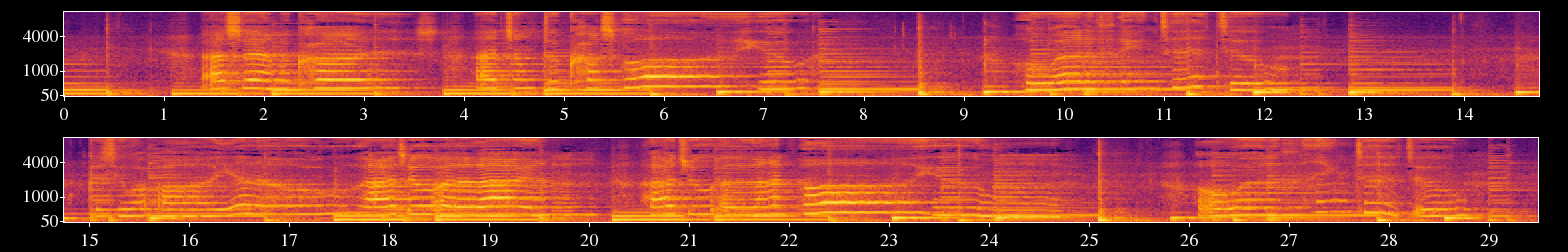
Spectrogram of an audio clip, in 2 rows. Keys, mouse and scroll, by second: 6.0 F9.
